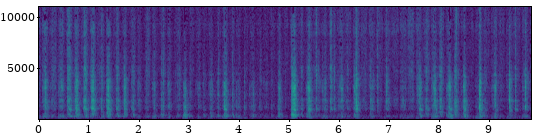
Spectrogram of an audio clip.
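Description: A wooden stylus scrapes plant details into a flat, black-coated scratch art paper sheet lying on a white table. Quick, dry scratching strokes repeat at an uneven, rapid pace with a raspy, rubbing texture. Each stroke is short and soft, with no ring after it.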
